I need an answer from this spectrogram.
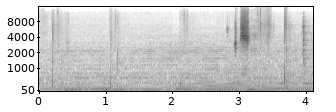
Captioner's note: footsteps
